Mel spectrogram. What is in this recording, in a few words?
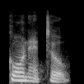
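"cornetto", Indian English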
